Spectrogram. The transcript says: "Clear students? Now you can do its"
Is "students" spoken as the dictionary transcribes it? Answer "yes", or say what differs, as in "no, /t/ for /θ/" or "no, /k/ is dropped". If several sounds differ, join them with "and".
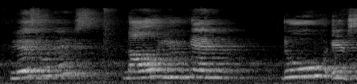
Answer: no, /n/ is dropped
